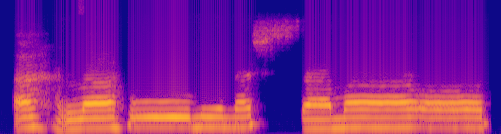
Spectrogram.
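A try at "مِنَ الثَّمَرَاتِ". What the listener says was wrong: Ya, yang panjang roknya, bukan mimnya. Bukan sama, tapi samarat.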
